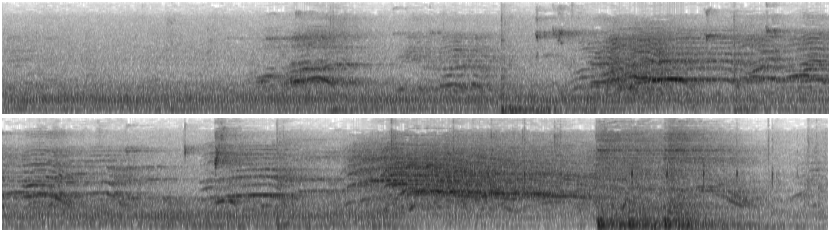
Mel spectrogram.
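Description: Volleyball rally in a gym: players shouting and calling over a sharp thud or two of the ball being struck, with a louder burst of many voices about nine seconds in as the point ends. The sound echoes in the large hall.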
